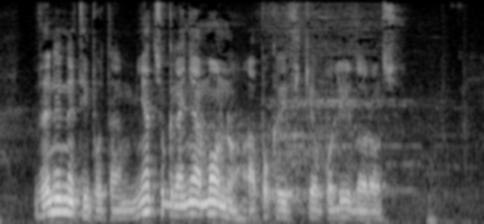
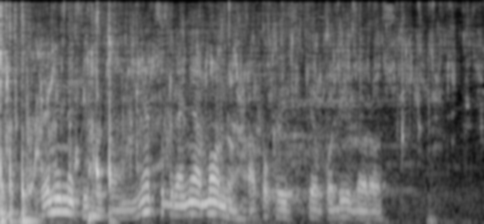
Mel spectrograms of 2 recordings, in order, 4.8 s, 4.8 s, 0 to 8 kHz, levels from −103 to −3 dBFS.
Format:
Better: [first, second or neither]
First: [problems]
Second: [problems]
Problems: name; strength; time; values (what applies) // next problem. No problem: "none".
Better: first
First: none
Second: background sound (Liquid); as loud as the speech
